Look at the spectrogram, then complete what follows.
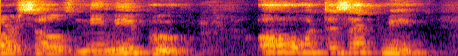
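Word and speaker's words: Nimíipuu: So first you say ni, me, poo, Nimipu.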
